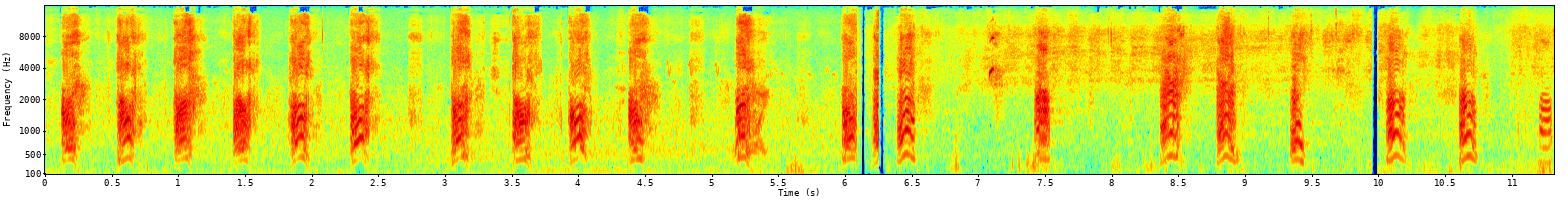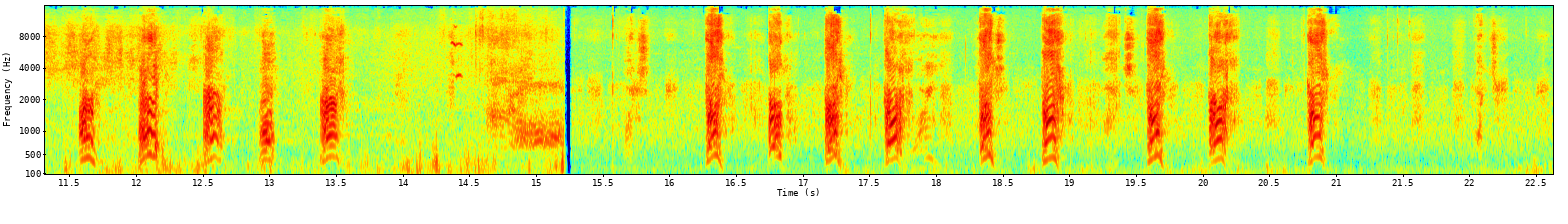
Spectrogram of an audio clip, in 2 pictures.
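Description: Protection dogs bark aggressively in a training session, loud, close, rapid volleys of sharp barks in steady rhythmic bursts with brief pauses, over scuffling and occasional shouted voices.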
